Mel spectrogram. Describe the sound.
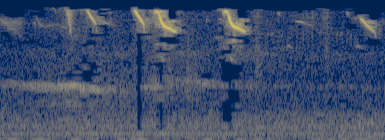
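Snow bunting calls sound as six short, high chirps, spaced irregularly over quiet, with a faint, thin, lower tone near the beginning.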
